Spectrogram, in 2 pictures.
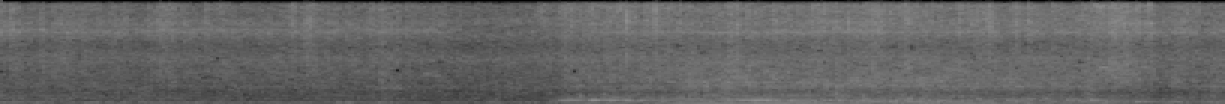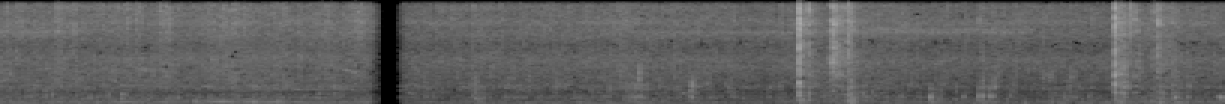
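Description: A metal utensil clinks and scrapes against a pot.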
